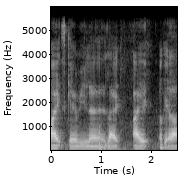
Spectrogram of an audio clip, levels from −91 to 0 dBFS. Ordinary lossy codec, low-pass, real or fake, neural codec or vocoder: none; 5.4 kHz; real; none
